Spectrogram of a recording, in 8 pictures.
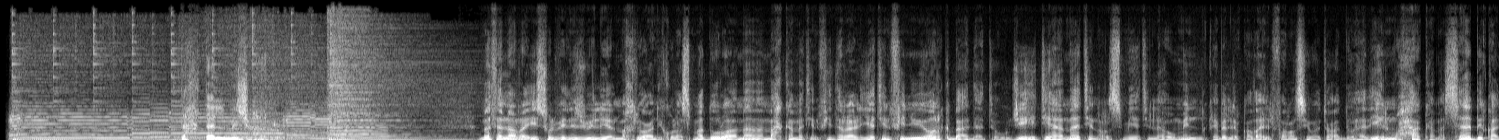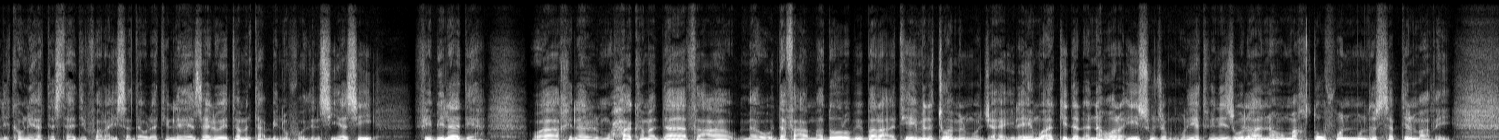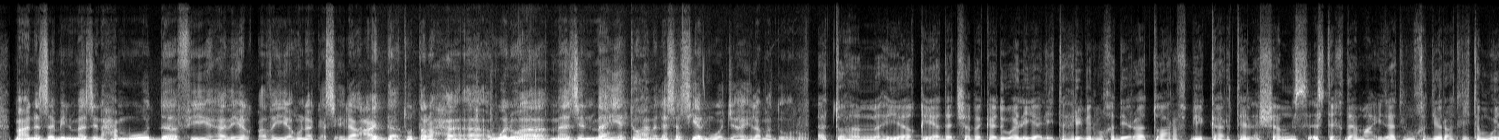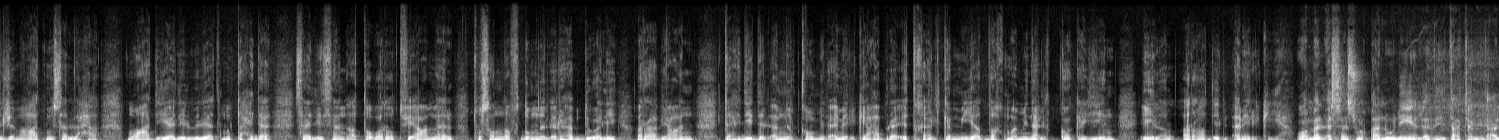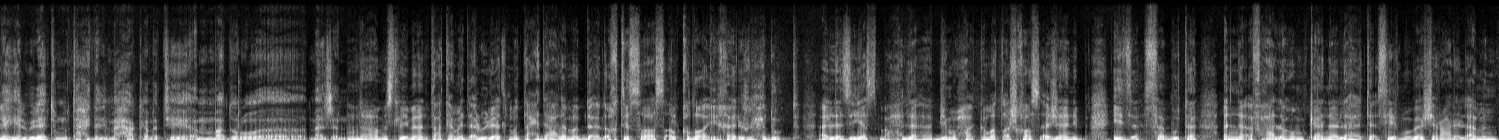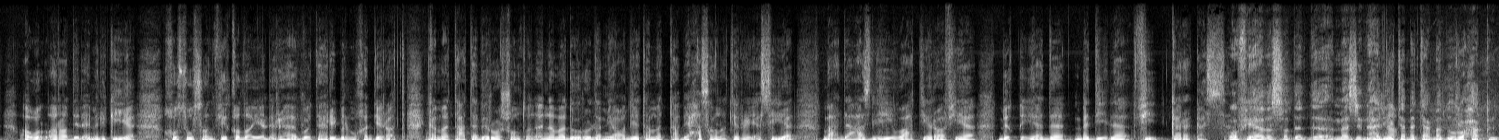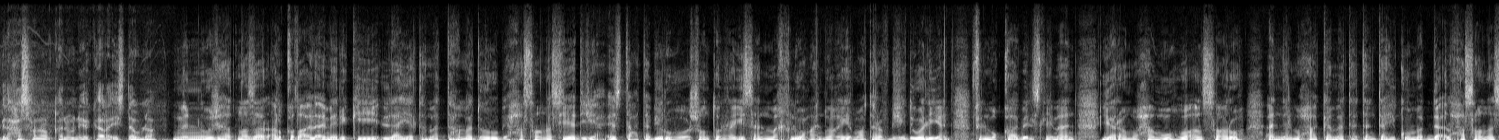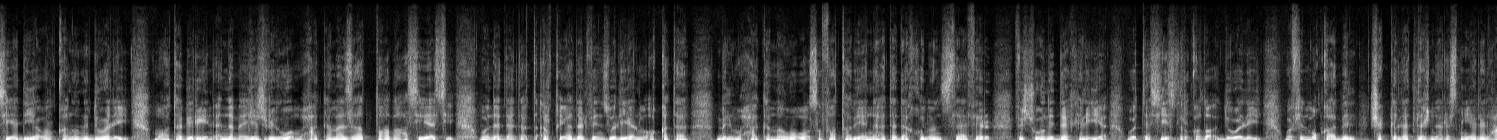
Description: في هذا السياق، يتناقش الزميلان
